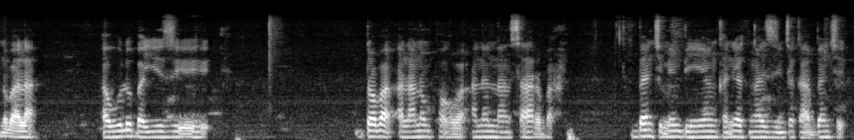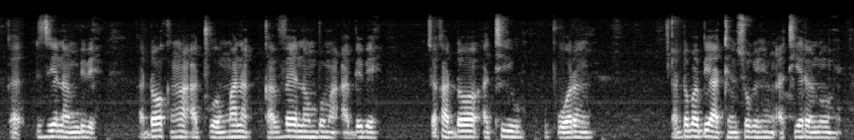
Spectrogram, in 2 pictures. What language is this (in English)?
Southern Dagaare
